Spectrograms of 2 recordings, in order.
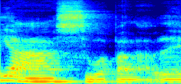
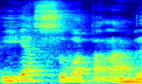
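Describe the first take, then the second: First: The 'a' vowel is drawn out long. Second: The 'a' vowel is said once, short. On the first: The speaker calls it wrong. "não tem que prolongar o A porque ele está craseado" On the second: The speaker calls it right. "é um A só"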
